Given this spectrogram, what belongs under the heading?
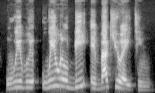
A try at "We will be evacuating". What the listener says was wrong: that is the ED ending sound that you said you had trouble with, but you pronounced it perfectly when you were repeating what I say.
